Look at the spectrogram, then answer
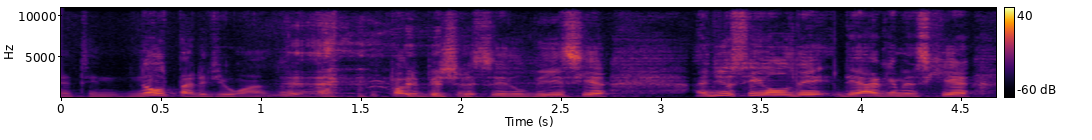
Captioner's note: laugh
